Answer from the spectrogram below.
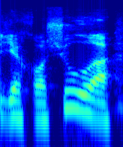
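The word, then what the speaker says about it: Yehoshua: dice a donar y no se dice jesús se dice yehoshúa ya ayuda yo o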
